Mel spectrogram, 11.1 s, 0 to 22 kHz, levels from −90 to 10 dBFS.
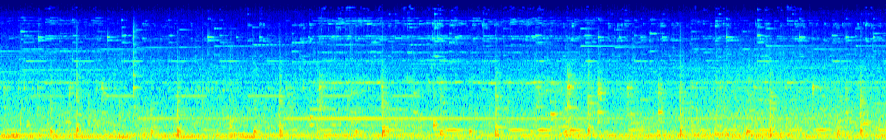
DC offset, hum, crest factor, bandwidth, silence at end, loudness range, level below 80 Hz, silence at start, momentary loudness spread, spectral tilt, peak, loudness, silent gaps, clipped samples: under 0.1%; none; 18 dB; 15.5 kHz; 0 s; 1 LU; -36 dBFS; 0 s; 4 LU; -6.5 dB/octave; -4 dBFS; -23 LUFS; none; under 0.1%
